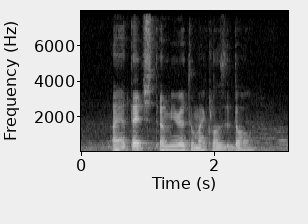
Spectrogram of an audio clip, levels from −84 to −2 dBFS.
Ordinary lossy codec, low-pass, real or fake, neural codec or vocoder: none; none; real; none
